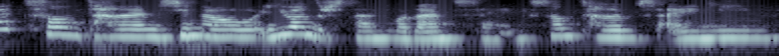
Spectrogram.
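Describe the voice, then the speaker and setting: A woman with a non-native accent, fairly high pitch, fairly even intonation and a moderate pace. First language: not English. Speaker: intuitive healer and astrologer. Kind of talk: spiritual workshop talk with guided invocation. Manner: halting, with many fillers.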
